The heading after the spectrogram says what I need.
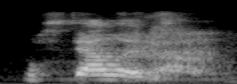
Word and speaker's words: mustelids: How do you say it, Steve? Mustelids? Mustelids. I have a different inflection.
